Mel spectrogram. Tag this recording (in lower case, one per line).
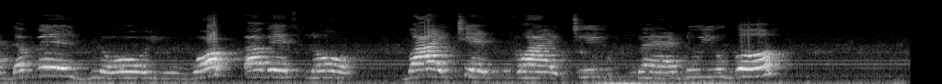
speech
